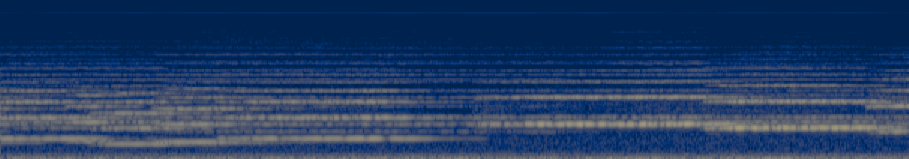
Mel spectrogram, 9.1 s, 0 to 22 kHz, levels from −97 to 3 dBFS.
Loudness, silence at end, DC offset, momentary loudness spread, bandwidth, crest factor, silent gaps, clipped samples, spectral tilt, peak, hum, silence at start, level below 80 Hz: -42 LUFS; 0 s; under 0.1%; 9 LU; 16 kHz; 16 dB; none; under 0.1%; -4 dB/octave; -26 dBFS; none; 0 s; -56 dBFS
